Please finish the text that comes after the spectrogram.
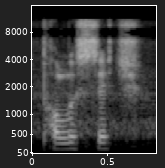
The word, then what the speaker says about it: Pulisic: It's Pulisic. You need to fix commentators to pronounce names properly. Or I'm going to get Google fucking Translate. Fucking hell. Oh, ref, that's a fucking free kick. Fucking fair challenge, my ass. It's fucking Pulisic, not Pulisic.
